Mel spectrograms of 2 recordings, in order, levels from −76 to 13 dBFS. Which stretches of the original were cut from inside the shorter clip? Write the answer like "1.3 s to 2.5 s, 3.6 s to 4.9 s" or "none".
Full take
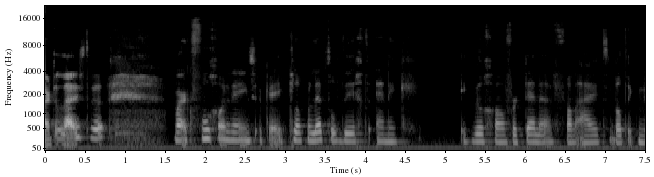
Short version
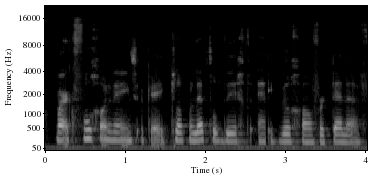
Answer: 4.2 s to 5.2 s

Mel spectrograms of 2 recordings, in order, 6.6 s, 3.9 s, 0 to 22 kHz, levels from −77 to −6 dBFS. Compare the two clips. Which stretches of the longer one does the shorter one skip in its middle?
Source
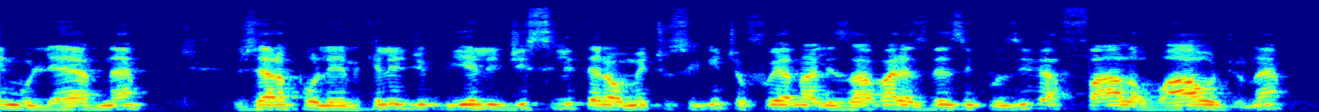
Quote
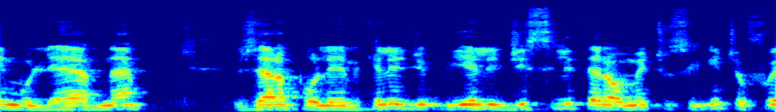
none

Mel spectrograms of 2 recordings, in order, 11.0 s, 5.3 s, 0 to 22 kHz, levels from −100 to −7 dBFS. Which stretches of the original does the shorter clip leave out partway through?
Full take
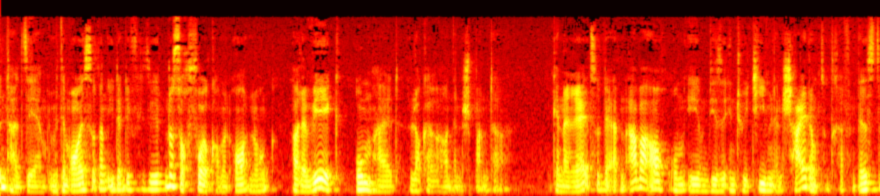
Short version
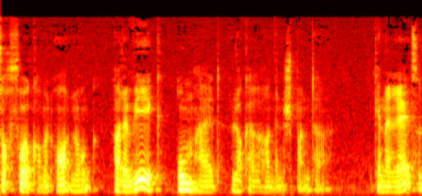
none

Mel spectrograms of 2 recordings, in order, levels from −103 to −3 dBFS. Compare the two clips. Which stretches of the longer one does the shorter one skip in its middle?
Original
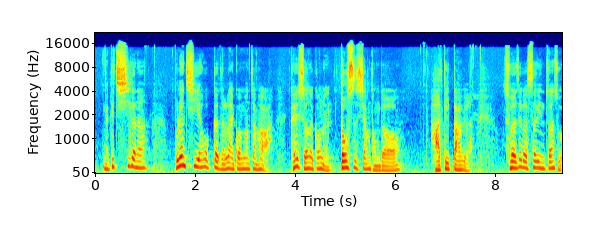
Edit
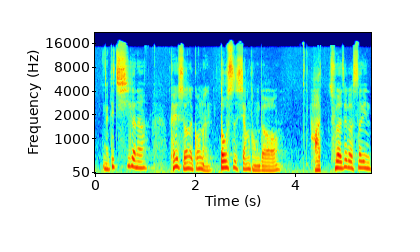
1.4 s to 3.8 s, 6.9 s to 8.0 s

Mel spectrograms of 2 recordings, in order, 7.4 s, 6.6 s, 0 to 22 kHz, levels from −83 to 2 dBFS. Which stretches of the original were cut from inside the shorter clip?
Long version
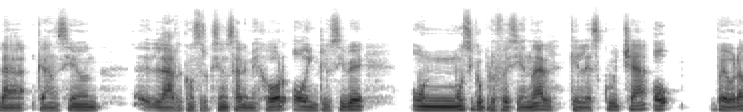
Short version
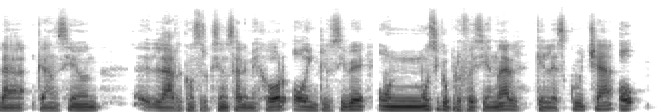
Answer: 3.7 s to 4.0 s

